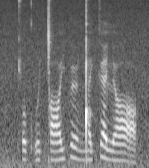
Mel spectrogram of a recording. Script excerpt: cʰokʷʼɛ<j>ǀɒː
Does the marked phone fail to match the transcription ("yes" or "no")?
no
